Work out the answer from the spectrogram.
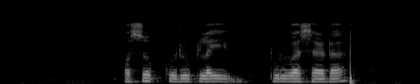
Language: Nepali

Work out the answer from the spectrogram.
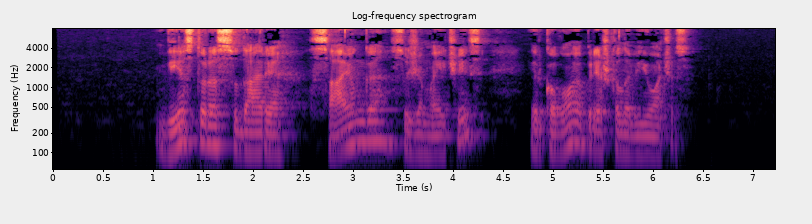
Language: Lithuanian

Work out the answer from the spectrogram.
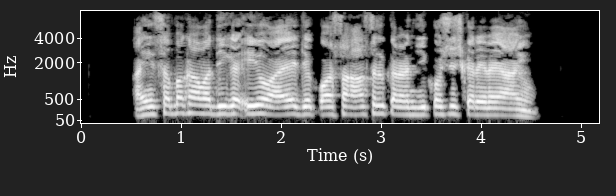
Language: Sindhi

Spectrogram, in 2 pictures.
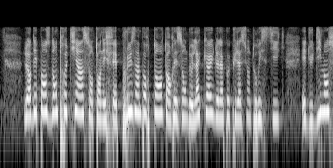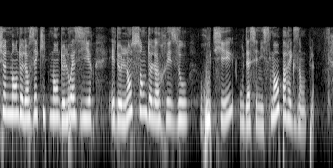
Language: French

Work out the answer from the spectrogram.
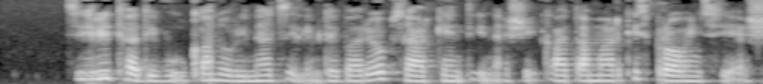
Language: Georgian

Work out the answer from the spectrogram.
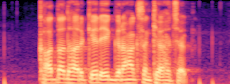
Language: Magahi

